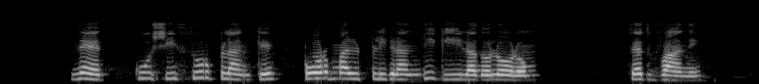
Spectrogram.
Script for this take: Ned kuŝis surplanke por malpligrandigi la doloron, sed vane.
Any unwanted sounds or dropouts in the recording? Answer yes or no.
no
